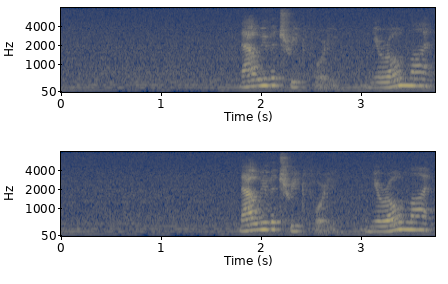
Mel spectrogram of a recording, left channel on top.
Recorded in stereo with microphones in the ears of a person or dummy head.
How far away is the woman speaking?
About 0.7 m.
